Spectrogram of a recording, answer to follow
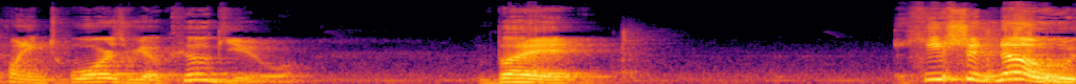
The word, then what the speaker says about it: Ryokugyu: me look up how it's supposed to be pronounced uh ryokugu there we go um i warned you not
